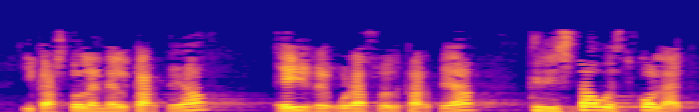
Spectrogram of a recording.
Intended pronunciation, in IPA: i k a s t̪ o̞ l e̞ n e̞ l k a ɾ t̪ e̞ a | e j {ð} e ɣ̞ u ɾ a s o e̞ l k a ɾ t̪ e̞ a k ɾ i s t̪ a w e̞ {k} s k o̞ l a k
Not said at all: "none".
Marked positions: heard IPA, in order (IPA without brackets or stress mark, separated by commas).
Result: ɣ, none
